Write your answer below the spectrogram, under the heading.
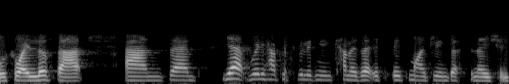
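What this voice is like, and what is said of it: English accent. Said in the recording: “As you can hear, I have an English accent.”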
